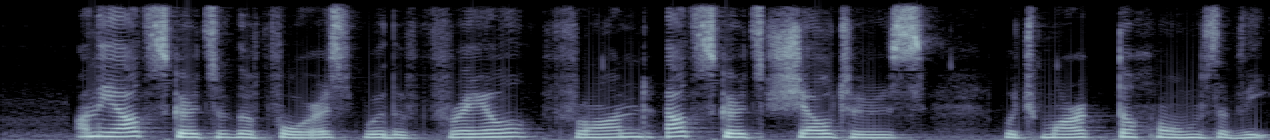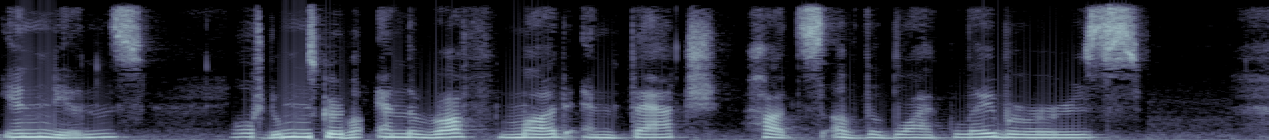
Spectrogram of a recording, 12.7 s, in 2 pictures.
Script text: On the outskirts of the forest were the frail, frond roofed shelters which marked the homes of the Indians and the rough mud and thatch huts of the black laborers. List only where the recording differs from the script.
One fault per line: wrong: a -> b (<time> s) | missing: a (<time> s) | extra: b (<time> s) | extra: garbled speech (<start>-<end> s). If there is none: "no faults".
wrong: roofed -> outskirts (3.3 s)
extra: garbled speech (7.5-8.2 s)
